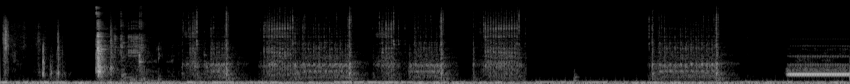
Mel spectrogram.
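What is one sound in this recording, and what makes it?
A rotary phone dial turns and clicks.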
